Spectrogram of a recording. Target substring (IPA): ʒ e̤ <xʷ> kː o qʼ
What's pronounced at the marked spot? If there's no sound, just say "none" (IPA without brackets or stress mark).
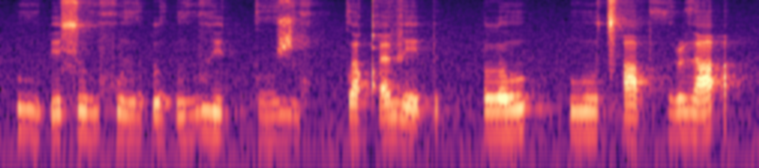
xʷ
